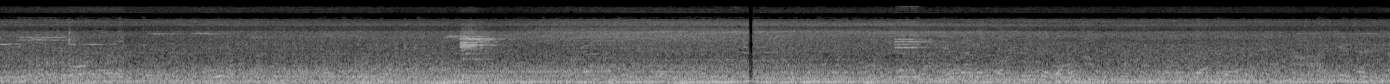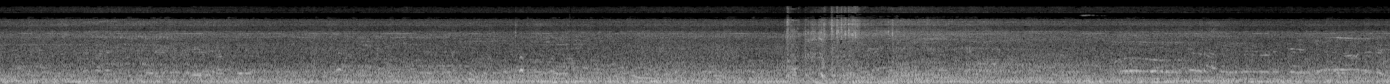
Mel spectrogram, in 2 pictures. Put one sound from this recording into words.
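A crowd of men chatters nearby.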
